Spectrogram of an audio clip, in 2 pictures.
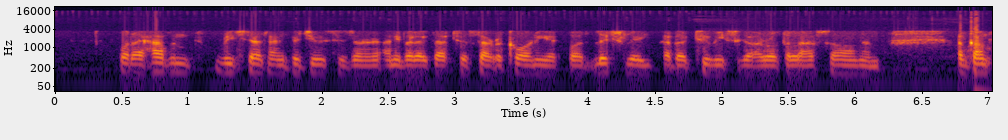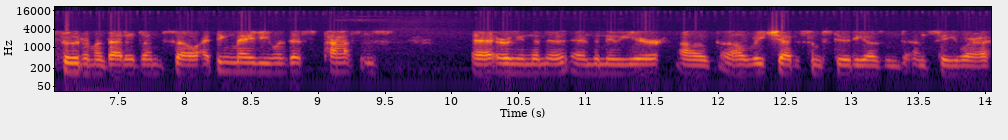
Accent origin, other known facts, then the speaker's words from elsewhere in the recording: Ireland; I'm Irish, so there's a slight folky element to it.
